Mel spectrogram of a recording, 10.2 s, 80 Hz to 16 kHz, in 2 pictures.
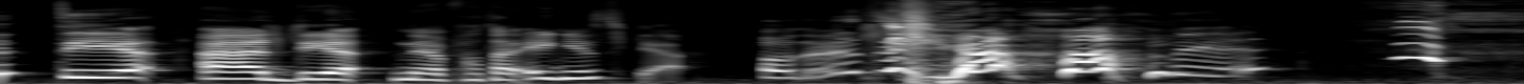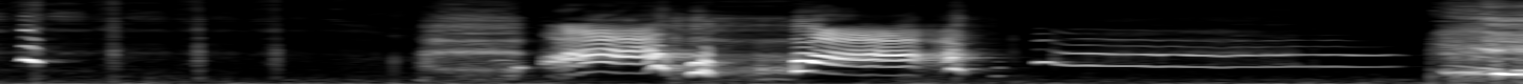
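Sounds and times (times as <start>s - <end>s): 
speech: 0.2s - 4.3s
person wailing and sobbing theatrically: 4.6s - 10.1s.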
